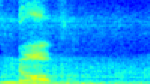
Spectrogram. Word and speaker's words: neuf: That is nerve. It's not neuf or neef. It's nerve.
